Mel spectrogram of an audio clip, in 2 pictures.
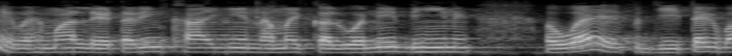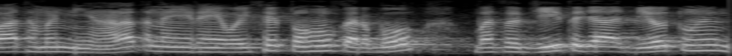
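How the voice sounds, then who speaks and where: Woman as a sarcastic moneylender man, fairly high voice, comedy sketch. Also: a bit bright, close to an everyday voice. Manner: gruff, bargaining, sarcastic. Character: brusque male village moneylender, impatient.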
